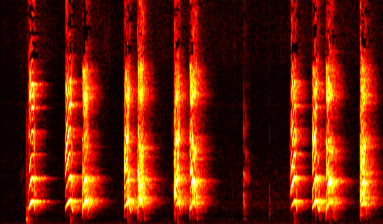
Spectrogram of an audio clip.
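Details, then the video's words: A Papillon puppy barks at a resident cat with high, sharp yapping barks in quick pairs and triplets. "Adorable Papillon Puppy Dog Barking"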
